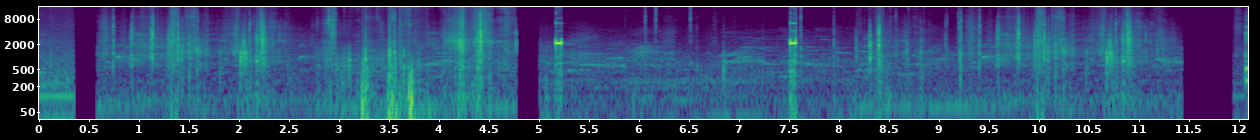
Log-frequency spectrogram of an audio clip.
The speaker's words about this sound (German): Mucksmäuschenstill ist es um 14 Uhr in der Bibliothek. Man hört nur Buchblätter und Piepstöne.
